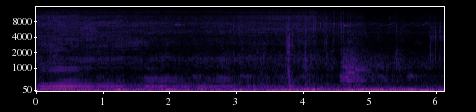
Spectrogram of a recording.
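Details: Bumblebee buzzing at a yellow orchid outdoors: a low hum carries for about three seconds and then fades, leaving rustling, scraping outdoor noise and a short bird note.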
